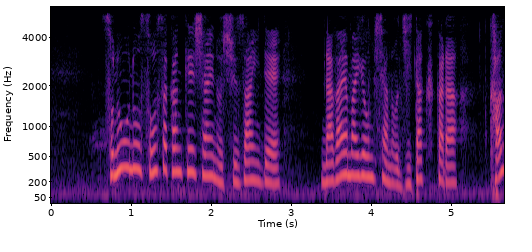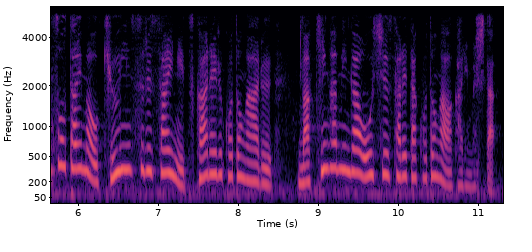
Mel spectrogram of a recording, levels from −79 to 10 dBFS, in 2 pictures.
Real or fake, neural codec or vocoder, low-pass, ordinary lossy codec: real; none; 5.4 kHz; none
